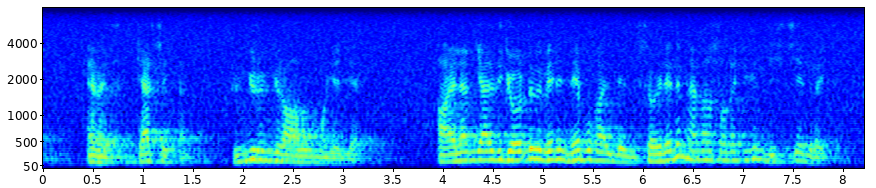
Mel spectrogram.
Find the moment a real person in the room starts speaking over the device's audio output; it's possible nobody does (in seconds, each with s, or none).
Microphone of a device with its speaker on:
none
